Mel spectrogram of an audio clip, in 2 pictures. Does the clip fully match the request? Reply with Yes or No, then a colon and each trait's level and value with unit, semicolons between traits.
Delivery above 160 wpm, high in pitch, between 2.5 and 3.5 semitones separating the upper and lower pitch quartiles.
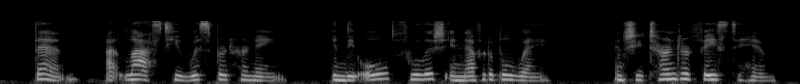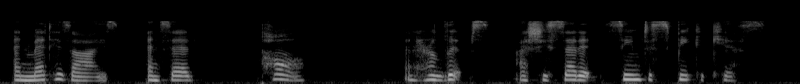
No: average, 150 wpm; high, 210 Hz; average, 2.8 semitones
